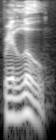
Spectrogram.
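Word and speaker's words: Rillieux: for 1843 and 1846 under Norbert um, RLU. The X is is silent.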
